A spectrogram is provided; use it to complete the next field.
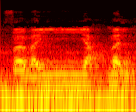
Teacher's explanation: Fam y'mal fam ini masuk ke idgham biguna atau idgham alguna karena nun sukun bertemu dengan huruf ya. Langsung memasukkan suara ya itu dileburkan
